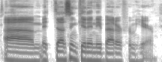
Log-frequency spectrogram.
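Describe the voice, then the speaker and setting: A man's voice: lowish voice, little pitch movement, normal speed, clear, resonant tone. A man co-hosting a podcast, recounting a book in casual chat with wry, mock-grandiose humor. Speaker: podcast co-host.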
